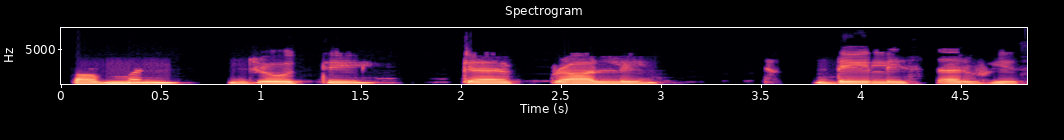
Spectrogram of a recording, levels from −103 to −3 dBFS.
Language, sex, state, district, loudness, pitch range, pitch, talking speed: Hindi, female, Bihar, Gaya, -15 LUFS, 225-245 Hz, 230 Hz, 60 wpm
